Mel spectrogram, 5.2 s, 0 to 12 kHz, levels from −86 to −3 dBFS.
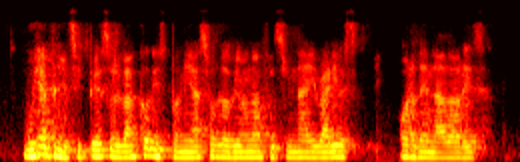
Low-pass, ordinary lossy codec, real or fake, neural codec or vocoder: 7.2 kHz; Opus, 32 kbps; fake; codec, 16 kHz, 1.1 kbps, Voila-Tokenizer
